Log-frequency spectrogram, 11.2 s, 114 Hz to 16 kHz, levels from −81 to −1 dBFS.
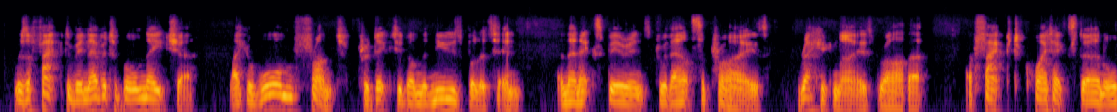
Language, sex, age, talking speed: English, male, 50-69, 140 wpm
